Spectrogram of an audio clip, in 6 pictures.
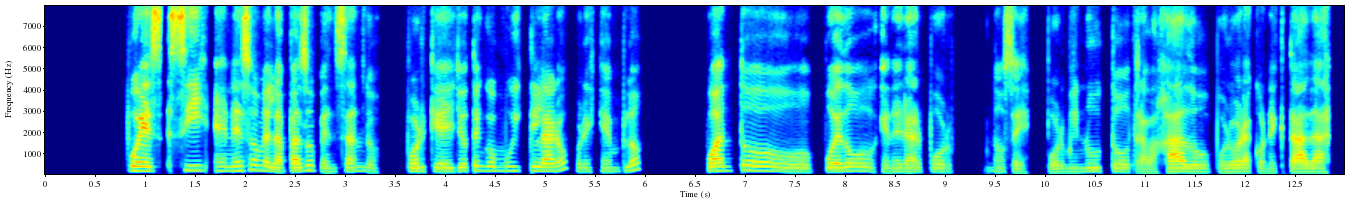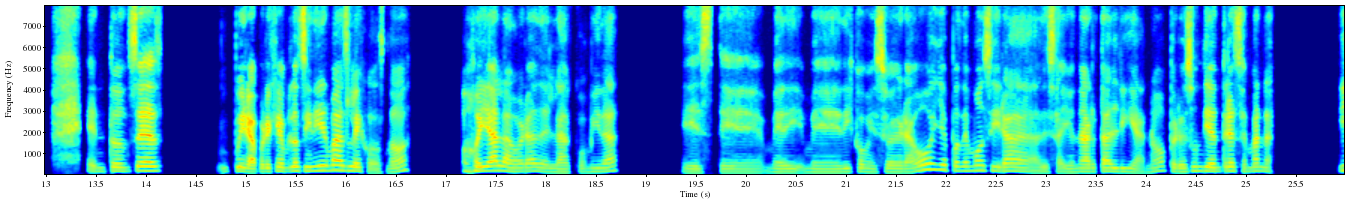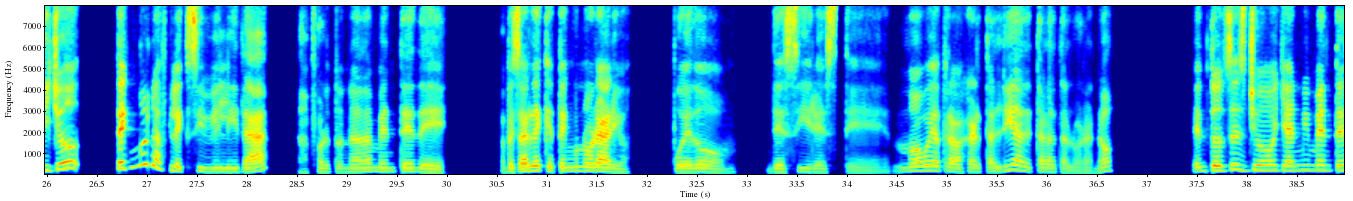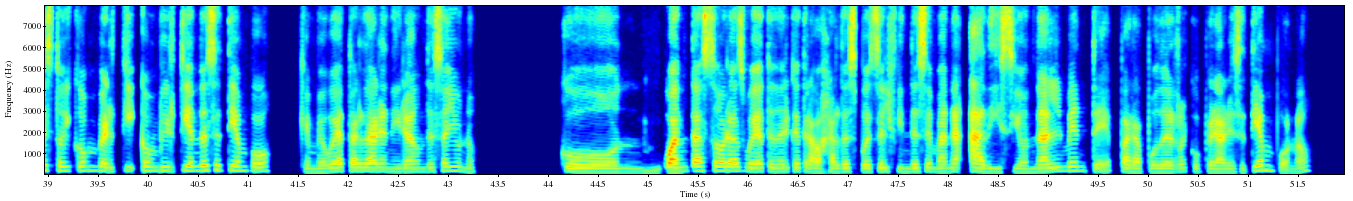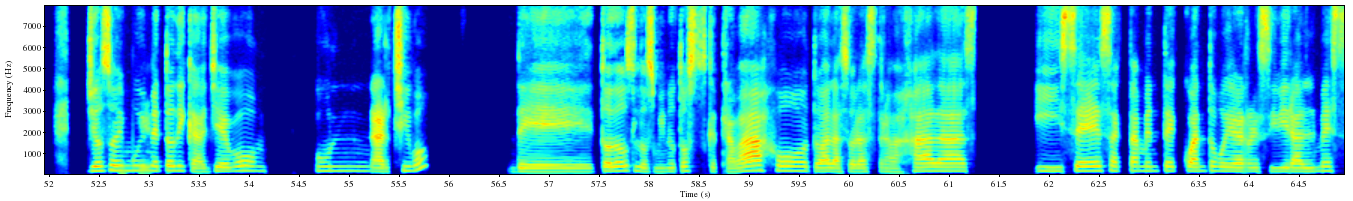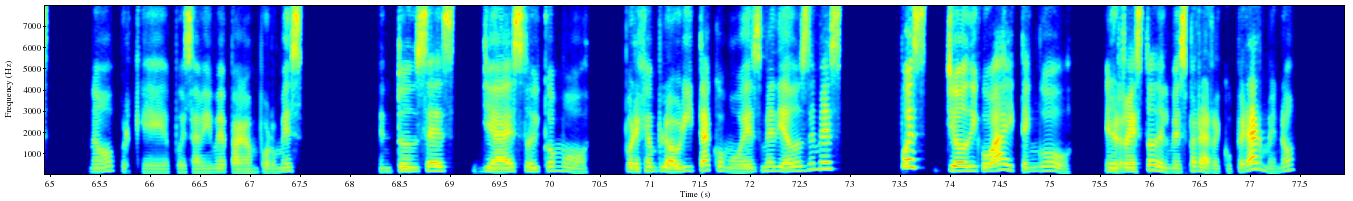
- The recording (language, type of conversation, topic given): Spanish, advice, ¿Por qué me siento culpable al descansar o divertirme en lugar de trabajar?
- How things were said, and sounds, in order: chuckle; unintelligible speech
